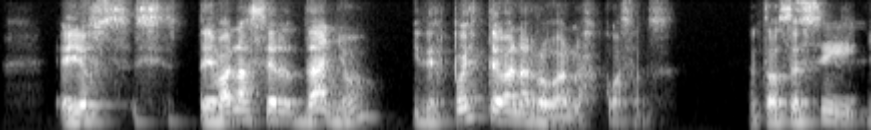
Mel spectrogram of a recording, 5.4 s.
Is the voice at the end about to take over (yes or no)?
no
